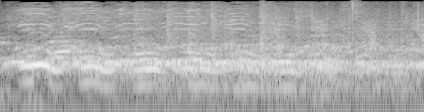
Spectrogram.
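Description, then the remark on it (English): A crowd of people at a summit in Scarborough imitates seal barks as a show of appreciation, many overlapping honking, nasal cries layered into a loud, steady din that carries on for about two seconds without pause. “The seal of approval.”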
